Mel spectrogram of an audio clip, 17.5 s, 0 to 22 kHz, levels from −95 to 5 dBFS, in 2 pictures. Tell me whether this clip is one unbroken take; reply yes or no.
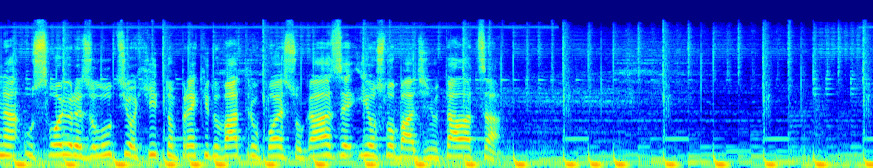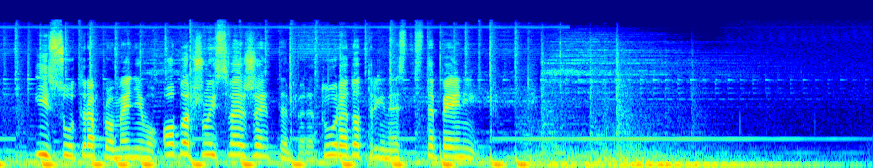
yes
